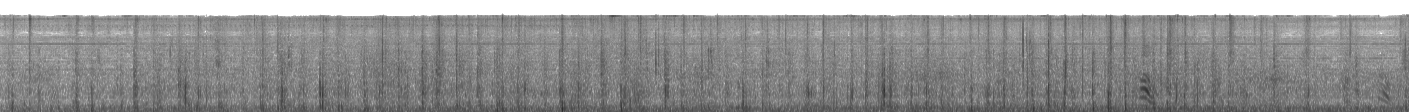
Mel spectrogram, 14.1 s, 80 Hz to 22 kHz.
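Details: Hooves of Admiral's Paladin, a 9-year-old American Saddlebred wearing front plates and no hind shoes, recorded in October 2008 after show season; crisp clip-clop strikes repeat roughly every half second for fourteen seconds over low outdoor rumble.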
